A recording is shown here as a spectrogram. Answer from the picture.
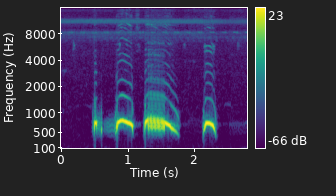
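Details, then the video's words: Spotted dove, a lively local wild bird, used as a lure for other doves: a brief stuttered note, then two mellow slurred coos, the second longer and falling at its end, followed by a short final coo, in a quiet setting. "SUARA TEKUKUR GACOR LOKAL ALAM PANCINGAN SEMUA BURUNG TEKUKUR LANGSUNG EMOSI"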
